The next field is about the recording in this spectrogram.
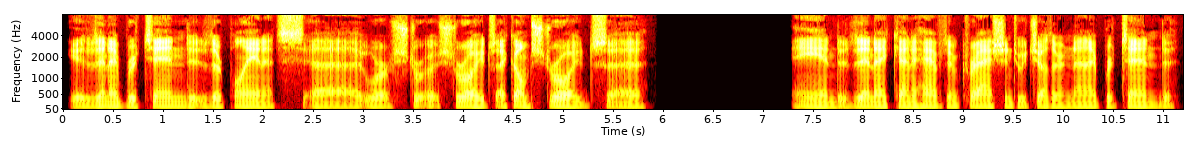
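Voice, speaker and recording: A man hosting a bedtime podcast in a creaky voice, rambling in a meandering, hesitant way with frequent stammers. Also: mid-range voice, little pitch movement, measured pace, dry recording, clean studio sound. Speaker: podcast host.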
